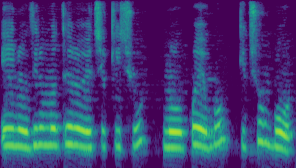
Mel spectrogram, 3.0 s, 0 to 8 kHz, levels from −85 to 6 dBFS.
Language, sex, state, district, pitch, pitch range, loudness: Bengali, female, West Bengal, Malda, 280 Hz, 260-300 Hz, -16 LUFS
